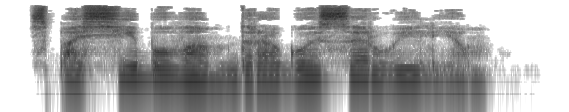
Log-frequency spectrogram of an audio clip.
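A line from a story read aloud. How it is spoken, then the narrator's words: Whisper to oneself. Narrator (Russian): прошептала я про себя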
